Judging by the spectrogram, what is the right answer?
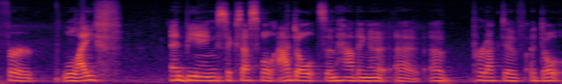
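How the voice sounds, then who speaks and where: A woman speaks at a very deep, low pitch. Her intonation is monotone and flat. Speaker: school board candidate. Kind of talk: candidate forum answers. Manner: loud.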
